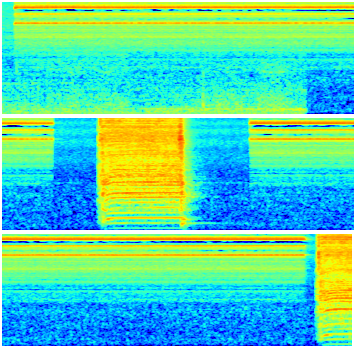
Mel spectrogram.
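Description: A steady, faint high electronic whine with a light low hum. About four and a half seconds in it is broken by a single electronic beep of about a second, rich in overtones.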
